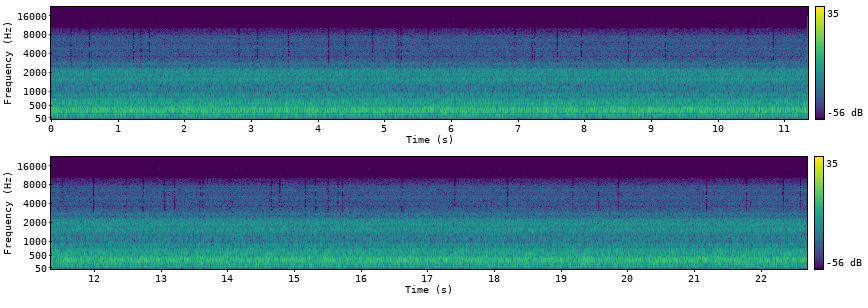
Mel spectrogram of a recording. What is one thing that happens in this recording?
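Wind rushes steadily past a gliding aircraft.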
